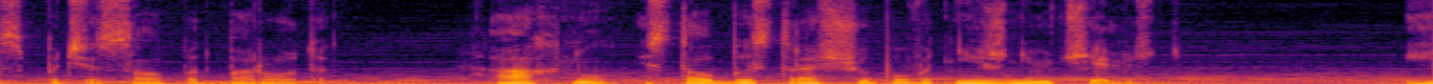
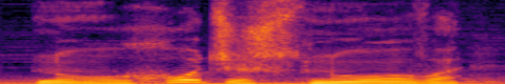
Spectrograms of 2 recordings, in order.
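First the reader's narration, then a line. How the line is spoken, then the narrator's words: Screaming even louder. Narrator (Russian): Девушка завопила пуще прежнего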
